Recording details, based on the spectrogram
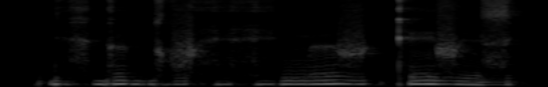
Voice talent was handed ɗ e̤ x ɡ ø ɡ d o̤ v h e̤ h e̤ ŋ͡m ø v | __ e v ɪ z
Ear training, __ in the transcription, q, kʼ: kʼ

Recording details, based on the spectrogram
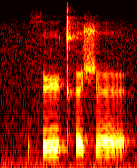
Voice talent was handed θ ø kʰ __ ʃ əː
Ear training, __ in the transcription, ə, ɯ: ə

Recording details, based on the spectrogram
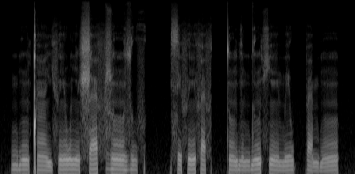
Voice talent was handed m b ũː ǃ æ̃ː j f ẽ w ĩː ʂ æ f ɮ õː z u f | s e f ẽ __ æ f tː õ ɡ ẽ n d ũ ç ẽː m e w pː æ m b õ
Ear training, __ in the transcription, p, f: f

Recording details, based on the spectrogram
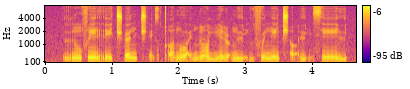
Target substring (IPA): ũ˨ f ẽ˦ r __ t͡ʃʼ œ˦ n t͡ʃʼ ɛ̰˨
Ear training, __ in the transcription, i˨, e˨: e˨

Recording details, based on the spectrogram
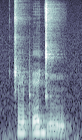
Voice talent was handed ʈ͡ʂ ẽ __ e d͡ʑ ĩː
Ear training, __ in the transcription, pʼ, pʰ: pʼ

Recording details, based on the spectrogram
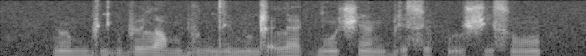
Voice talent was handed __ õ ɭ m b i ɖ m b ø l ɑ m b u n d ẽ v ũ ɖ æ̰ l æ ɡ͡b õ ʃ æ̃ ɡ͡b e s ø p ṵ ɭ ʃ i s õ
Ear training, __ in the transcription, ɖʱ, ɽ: ɽ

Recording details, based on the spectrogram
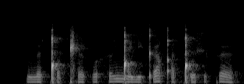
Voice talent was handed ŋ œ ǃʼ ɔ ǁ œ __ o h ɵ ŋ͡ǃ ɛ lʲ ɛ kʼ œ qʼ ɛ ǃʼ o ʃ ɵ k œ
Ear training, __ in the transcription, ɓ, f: f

